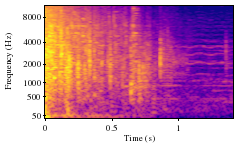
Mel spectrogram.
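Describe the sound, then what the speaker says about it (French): A crash sound effect, played for a fireplace collapsing during a Curse of Strahd tabletop role-playing session: one loud shattering, breaking burst that tumbles and fades out over about a second. "vous entendez un fracas qui vient de la cheminée"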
